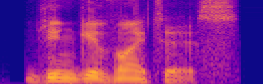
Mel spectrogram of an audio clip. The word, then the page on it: gingivitis: British English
